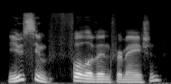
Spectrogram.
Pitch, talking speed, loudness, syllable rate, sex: 140 Hz, 175 wpm, -16 LUFS, 5.3 syllables/s, male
